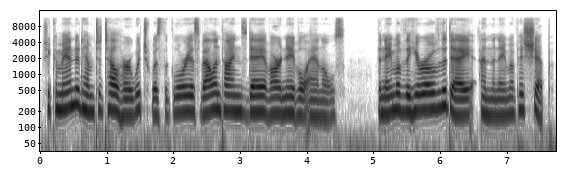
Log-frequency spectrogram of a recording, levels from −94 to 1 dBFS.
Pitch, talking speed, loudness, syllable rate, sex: 190 Hz, 230 wpm, -16 LUFS, 5.5 syllables/s, female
